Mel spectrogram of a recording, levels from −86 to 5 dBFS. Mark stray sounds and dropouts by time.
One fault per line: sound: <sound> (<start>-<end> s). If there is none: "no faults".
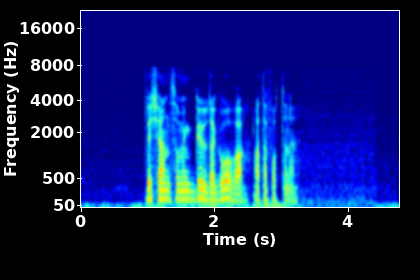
no faults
